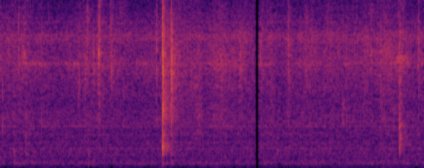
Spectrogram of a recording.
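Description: A metal spoon stirring raw minced chicken mixture in a plastic tub, with a few sharp clicks as the spoon knocks the container, the loudest about a second and a half in and another near the end, over a steady low hum.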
